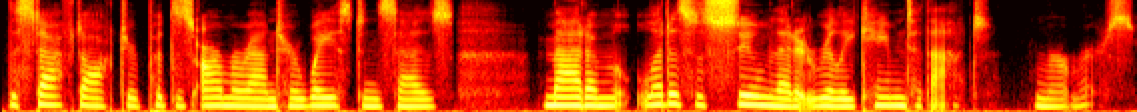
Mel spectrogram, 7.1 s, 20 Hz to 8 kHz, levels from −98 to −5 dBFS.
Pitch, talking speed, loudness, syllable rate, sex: 210 Hz, 185 wpm, -21 LUFS, 5.1 syllables/s, female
